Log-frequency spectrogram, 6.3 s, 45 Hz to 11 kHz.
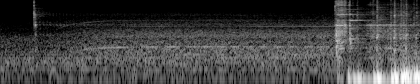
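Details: Freshly rebuilt Triumph Spitfire/MG Midget 1500 engine: shaved head, flat pistons, 270 cam, enlarged intake valves, double timing chain, new rocker shaft and bearings. Steady, even idle with no knocks or ticks, then crisp revs; 80+ psi oil at start-up, 190 psi compression: normal running.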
